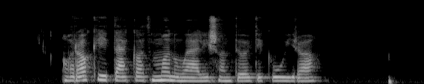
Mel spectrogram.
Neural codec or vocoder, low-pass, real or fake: none; 9.9 kHz; real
